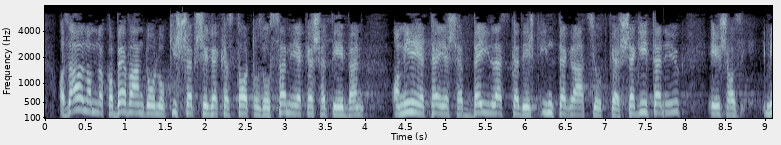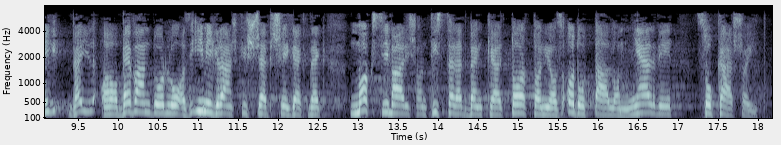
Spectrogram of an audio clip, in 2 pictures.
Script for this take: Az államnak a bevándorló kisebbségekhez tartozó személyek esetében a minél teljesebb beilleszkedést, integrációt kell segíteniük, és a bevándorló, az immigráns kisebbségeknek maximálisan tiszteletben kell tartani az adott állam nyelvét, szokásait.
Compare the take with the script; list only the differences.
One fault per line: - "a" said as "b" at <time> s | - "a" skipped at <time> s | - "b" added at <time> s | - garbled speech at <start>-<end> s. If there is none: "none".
none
